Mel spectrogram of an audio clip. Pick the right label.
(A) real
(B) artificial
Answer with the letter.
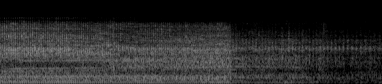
A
